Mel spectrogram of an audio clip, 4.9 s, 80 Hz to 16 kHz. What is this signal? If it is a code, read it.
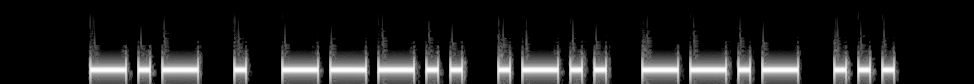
Morse code, heard as a keyed tone, about 22 wpm, 700 Hz. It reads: KE8LQS
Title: Speed Racing - USA 2x3 Call Signs 20wpm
